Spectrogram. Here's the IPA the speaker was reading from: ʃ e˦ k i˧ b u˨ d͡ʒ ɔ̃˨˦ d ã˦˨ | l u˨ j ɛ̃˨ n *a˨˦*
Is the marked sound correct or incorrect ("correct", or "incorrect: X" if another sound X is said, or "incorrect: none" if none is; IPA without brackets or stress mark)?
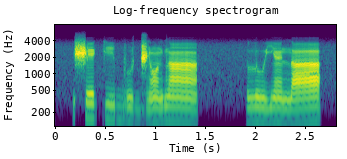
correct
